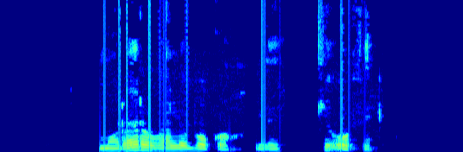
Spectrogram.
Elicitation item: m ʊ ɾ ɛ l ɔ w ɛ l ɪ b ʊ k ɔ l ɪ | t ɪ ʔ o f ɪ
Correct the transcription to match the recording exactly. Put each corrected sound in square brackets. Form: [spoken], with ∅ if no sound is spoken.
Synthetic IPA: m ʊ ɾ ɛ [ɾ] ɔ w [a] l ɪ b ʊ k ɔ l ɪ | [k] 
